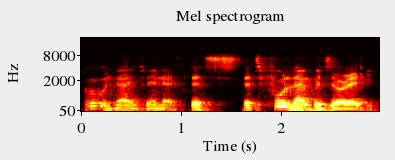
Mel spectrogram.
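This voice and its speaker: In dull video call audio, a man from Tunisia tutors a student in Arabic one-on-one online, patient and encouraging and prone to repeating his praise. His voice is low and warm, animated, at a moderate pace.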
